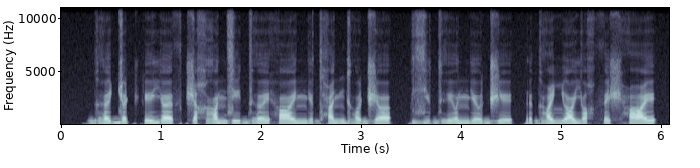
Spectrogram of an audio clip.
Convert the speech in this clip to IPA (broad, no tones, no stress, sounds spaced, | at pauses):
ɡʱ ɜ ɟ ɒ t͡ʃʼ ɪ j ɜː θ t͡ʃ ɛ χ ɣ ɒ nʲ z i dʱ əː e̯ h ɒː e̯ nʲ ʌ d ħ æ nʲ ɡʱ ɔ d͡ʒ ʌ | zʲ u dʱ ɪ o̯ nʲ ɜ o̯ d͡ʒ ɪ | ɾ ə ɡʱ ɑ ʎ ɒ j ʊ χ θ ɛ ʃ h ɑ e̯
